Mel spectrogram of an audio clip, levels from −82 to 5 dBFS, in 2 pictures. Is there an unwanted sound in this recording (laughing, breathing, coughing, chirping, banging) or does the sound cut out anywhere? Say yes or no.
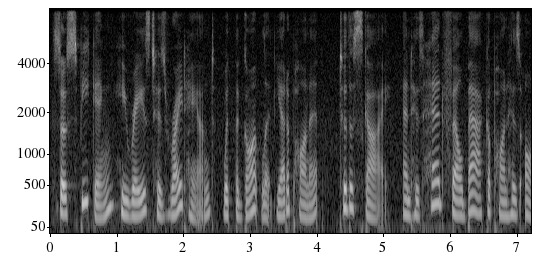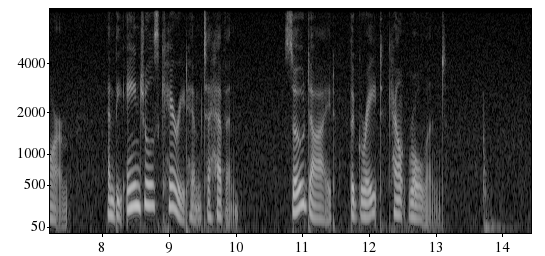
yes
